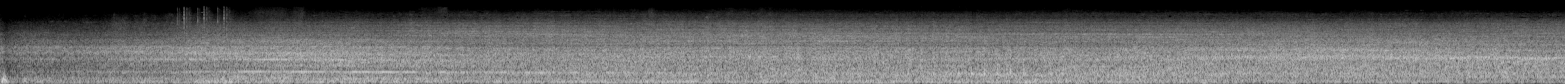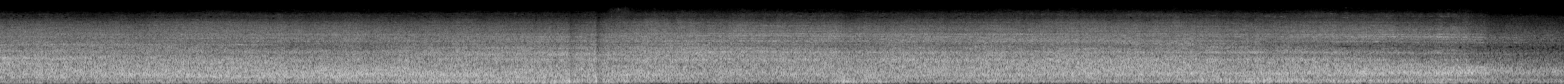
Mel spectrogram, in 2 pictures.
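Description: Siemens ES 64 F4 (class 189) electric locomotive passing with a long intermodal container freight train. A higher whine in the first few seconds as the locomotive goes by, then the steady, loud rolling noise of the container wagons, which begins to fade as the last wagon passes at the end.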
